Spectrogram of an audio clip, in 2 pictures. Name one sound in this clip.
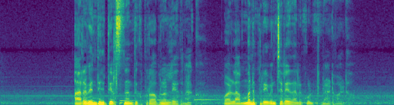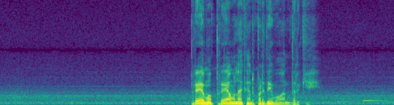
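An elderly man speaks quietly and earnestly close by.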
